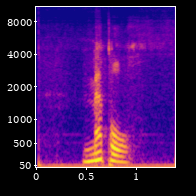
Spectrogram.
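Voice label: "Meppel", Dutch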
